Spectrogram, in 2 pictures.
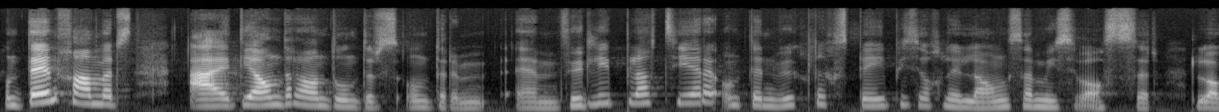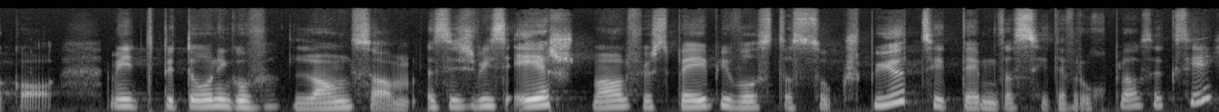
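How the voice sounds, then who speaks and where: A woman with a Swiss German accent explains baby care step by step in a relaxed podcast chat, with many fillers. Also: medium pitch, fast talker, few pauses, dry recording. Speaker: baby care expert guest.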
